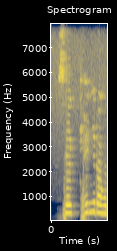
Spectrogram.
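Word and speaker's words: 世間: 이것도 간을 칸이라고 발음 안 하죠. 이때는 새캔이라고 발음하죠.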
